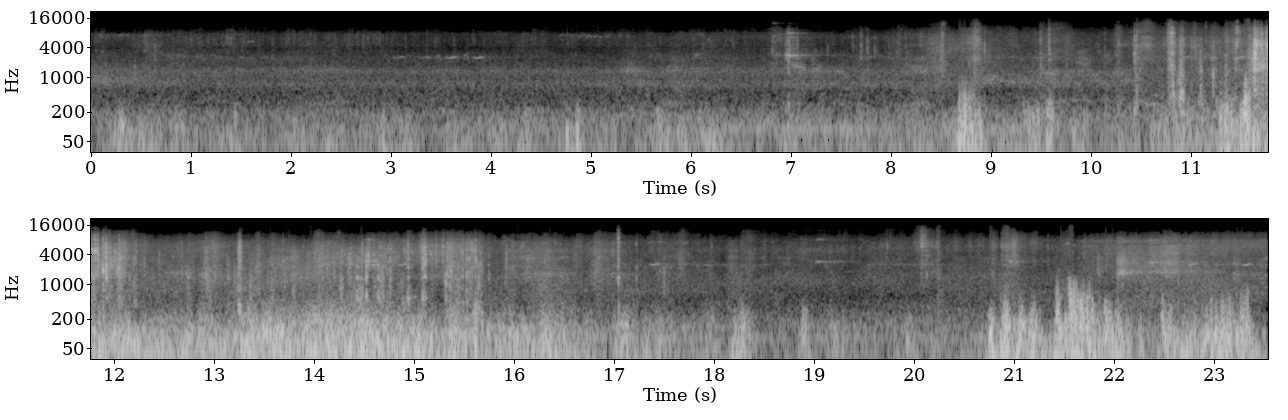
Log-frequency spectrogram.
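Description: Wind rumbling on the microphone outdoors. It grows louder and busier in the middle, with handling knocks and rustling as the camera is moved.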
